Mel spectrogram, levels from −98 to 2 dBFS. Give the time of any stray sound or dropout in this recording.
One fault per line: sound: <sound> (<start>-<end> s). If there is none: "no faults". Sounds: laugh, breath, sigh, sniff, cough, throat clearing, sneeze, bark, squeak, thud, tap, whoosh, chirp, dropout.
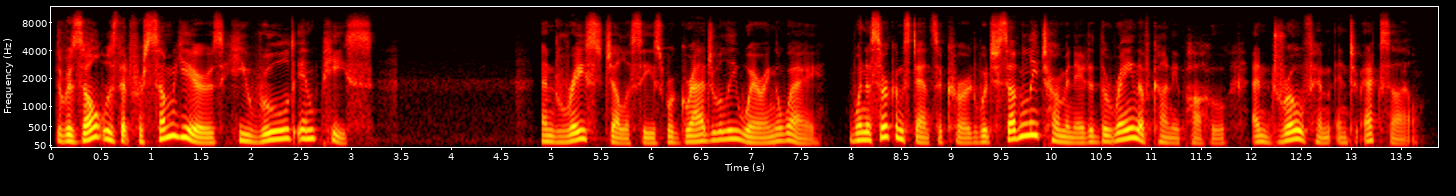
no faults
